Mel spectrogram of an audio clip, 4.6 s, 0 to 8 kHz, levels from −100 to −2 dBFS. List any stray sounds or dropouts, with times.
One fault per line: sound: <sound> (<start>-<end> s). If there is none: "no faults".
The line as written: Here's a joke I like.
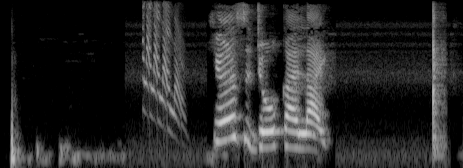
sound: chirp (1.4-1.9 s)
sound: thud (4.3-4.5 s)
